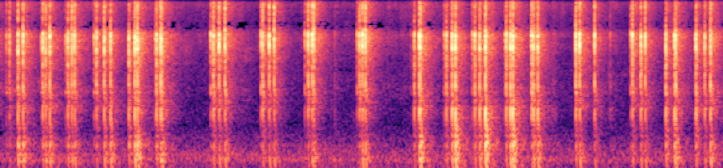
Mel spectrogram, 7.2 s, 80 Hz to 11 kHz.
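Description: Long acrylic fingernails fast-tap a large dark stainless steel refrigerator door, a flat panel over the hollow appliance with a paper item stuck near the top. Around 26 quick, bright clicking taps land in rapid bursts, sharp and high-pitched with almost no low end and very short ring.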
